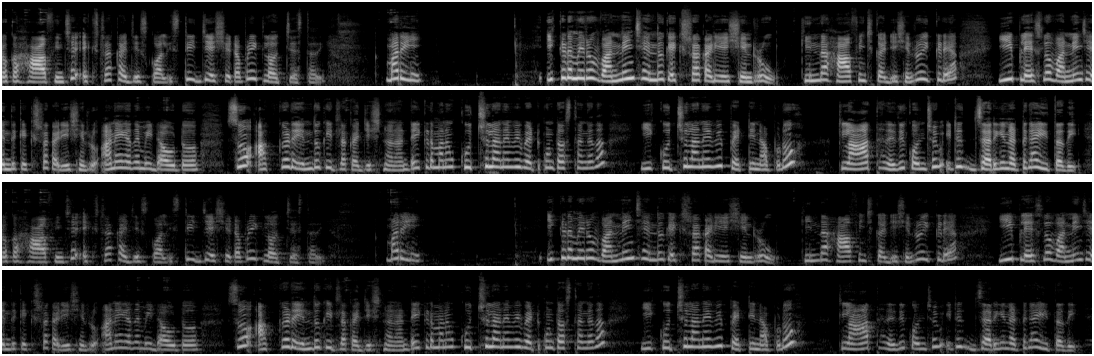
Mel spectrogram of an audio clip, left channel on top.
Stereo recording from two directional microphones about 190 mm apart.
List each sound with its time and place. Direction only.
0.0 s a woman's voice: 45° left (ahead or behind); by 18.9 s 25° left (ahead or behind)
19.3 s speech: 35° left (ahead or behind)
